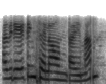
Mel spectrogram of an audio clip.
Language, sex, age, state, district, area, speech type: Telugu, female, 18-30, Andhra Pradesh, Sri Balaji, rural, conversation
